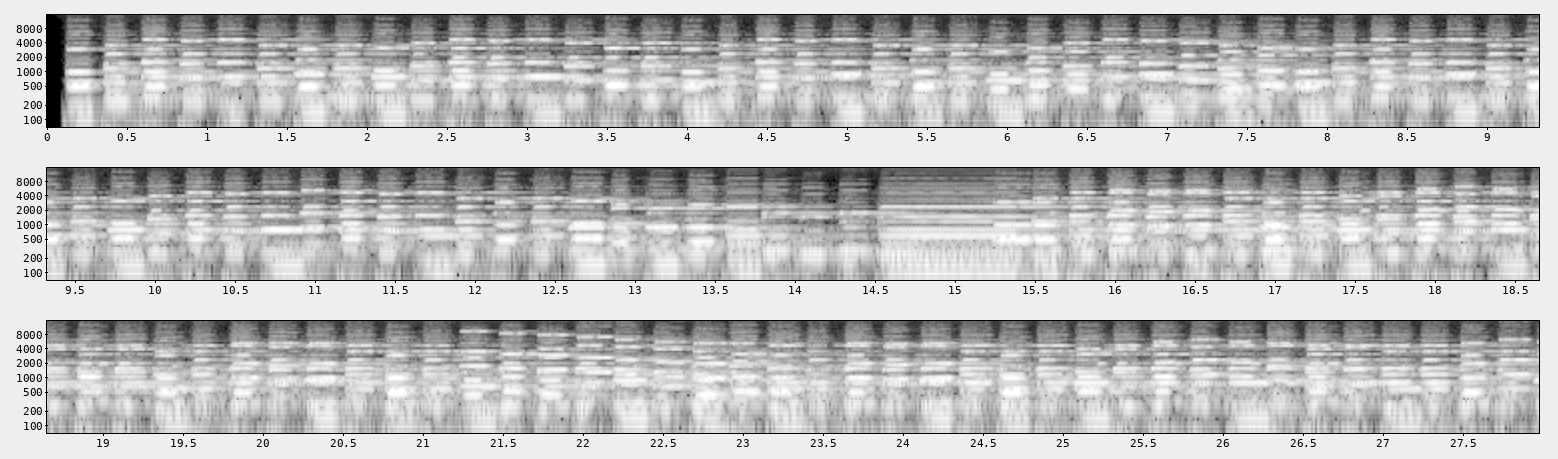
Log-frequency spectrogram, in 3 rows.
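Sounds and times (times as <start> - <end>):
pipe organ: 0.2 - 27.9.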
